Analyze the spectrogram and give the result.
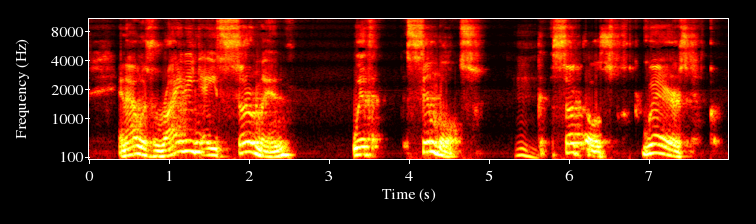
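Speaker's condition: Aphasia; left-brain stroke during AFib ablation, brief right-sided weakness, church speech coach from first week; aphasia group of about 15, speech therapy, aphasia center, talks better than some, preaching again; reading, writing on waking, reading returned first, speaking slower, long couldn't say therapy

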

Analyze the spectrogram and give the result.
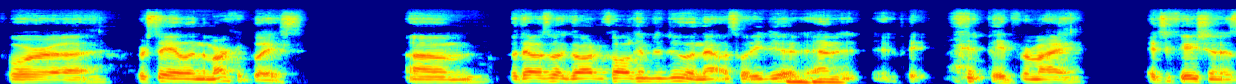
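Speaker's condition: Parkinson's; Parkinson's diagnosed about 6.5 years earlier, gradually somewhat worse, not debilitating; still teaching and speaking publicly

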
